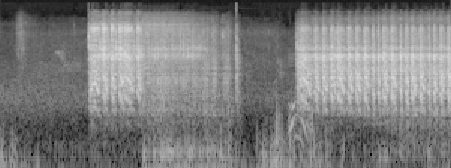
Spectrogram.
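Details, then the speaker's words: Motorcycle left standing for a month, cranking: two long bursts of fast, uneven starter churning that never catch. It cranks but won't start; water in the tank is suspected, so fuel additive is to be added. "i think we can all hear that and we know what's going to happen it will start but it just needs a small break"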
